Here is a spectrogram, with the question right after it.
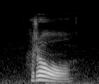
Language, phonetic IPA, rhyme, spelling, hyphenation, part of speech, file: Hungarian, [ˈroː], -roː, ró, ró, verb / noun, Hu-ró.ogg
- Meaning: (verb) 1. to notch, carve, engrave, cut into, nick, score 2. putting burden on someone, such as a fine, a task, blame, etc.: to impose, levy (a fine, a tax) on someone (-ra/-re)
